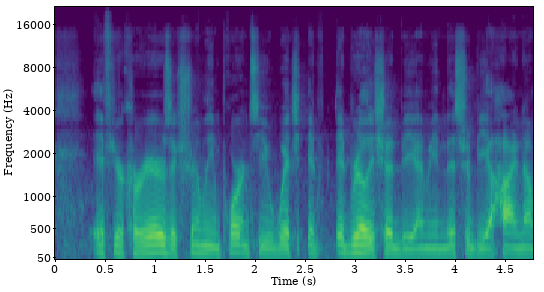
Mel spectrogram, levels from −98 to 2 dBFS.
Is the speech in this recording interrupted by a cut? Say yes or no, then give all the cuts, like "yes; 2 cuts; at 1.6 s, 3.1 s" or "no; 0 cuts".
no; 0 cuts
